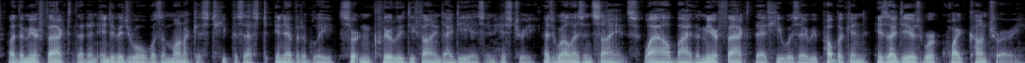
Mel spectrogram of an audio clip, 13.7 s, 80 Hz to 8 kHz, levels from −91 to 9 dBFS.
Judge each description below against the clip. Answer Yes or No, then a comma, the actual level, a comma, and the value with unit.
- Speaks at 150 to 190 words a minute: Yes, average, 170 wpm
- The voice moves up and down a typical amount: No, narrow, 2.1 semitones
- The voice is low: Yes, very low, 70 Hz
